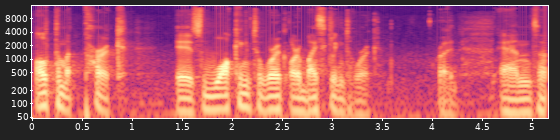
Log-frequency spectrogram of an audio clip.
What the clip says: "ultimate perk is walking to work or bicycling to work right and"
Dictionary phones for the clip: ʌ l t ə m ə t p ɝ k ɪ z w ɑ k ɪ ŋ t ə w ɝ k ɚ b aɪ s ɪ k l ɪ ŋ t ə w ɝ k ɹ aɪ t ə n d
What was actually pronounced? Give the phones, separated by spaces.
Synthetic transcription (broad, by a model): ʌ l t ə m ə t p ɝ k ɪ z w ɑ k ɪ ŋ t ə w ɝ k ɚ b aɪ s ɪ k l ɪ ŋ t ə w ɝ k ɹ aɪ t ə n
